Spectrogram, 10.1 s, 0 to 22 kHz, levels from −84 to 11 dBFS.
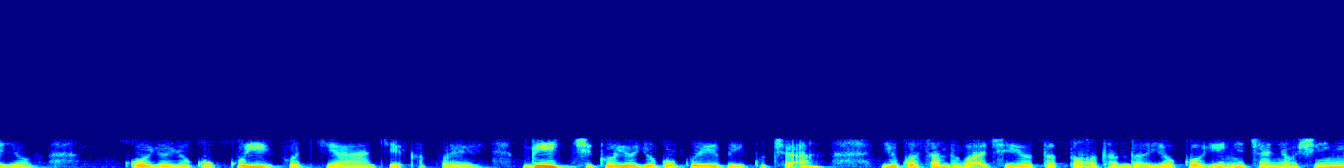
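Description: From start to finish the speech passes through a G.729 codec, rebuilt from a vocal tract filter, pitch prediction and a few pulses per frame, which fits an 8 kbit/s stream. It sounds plainly rough and synthetic, and a spectrogram shows nothing above 4 kHz.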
